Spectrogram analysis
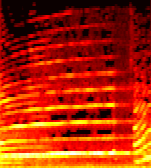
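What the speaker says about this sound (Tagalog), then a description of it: "May ambulance." An ambulance siren passes along a city street in Ottawa near Parliament, its wailing electronic tone loud and steady, then sweeping upward in pitch near the end, with traffic rumble underneath.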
